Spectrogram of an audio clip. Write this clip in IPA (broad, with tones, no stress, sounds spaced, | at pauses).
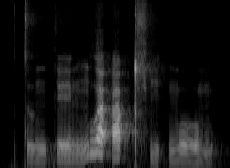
t ɯ˩˦ ŋ k eː˧ n ŋ u˥˩ a̯ ʔ a˦˥ p̚ t͡ɕʰ i˨˩ t̚ m o˨˩ m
